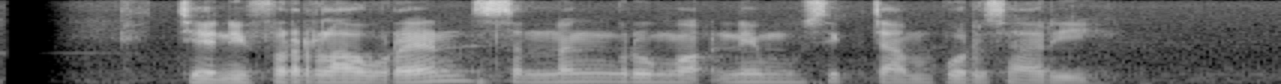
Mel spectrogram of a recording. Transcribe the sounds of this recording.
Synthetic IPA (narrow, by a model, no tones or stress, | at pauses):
d̥ʒ̥ɛ̤nifərlawɾɛnsənəŋɾuŋɔʔnemusɪk̚t͡ʃampʊrsaɾi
